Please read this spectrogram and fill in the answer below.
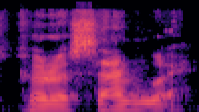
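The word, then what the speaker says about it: Purosangue: of his Italian lessons tells me that it's Puro sangui yeah you would know he would know I'm telling you've been uh talking uh pronunciations with him yo it's your wife must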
